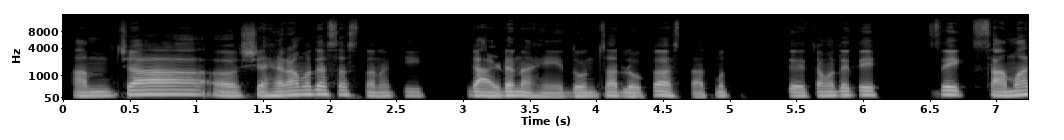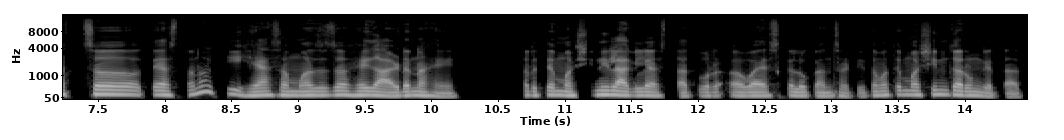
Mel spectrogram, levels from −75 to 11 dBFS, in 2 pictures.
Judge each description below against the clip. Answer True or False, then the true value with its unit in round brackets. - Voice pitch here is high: False (120 Hz)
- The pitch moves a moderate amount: True (3.6 semitones)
